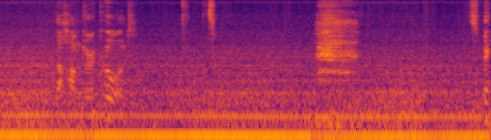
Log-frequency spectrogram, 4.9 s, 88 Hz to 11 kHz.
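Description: A CL9 Honda Accord Type S drives along with a steady, loud engine drone and road rumble filling the cabin, while a person speaks and breathes over it.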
